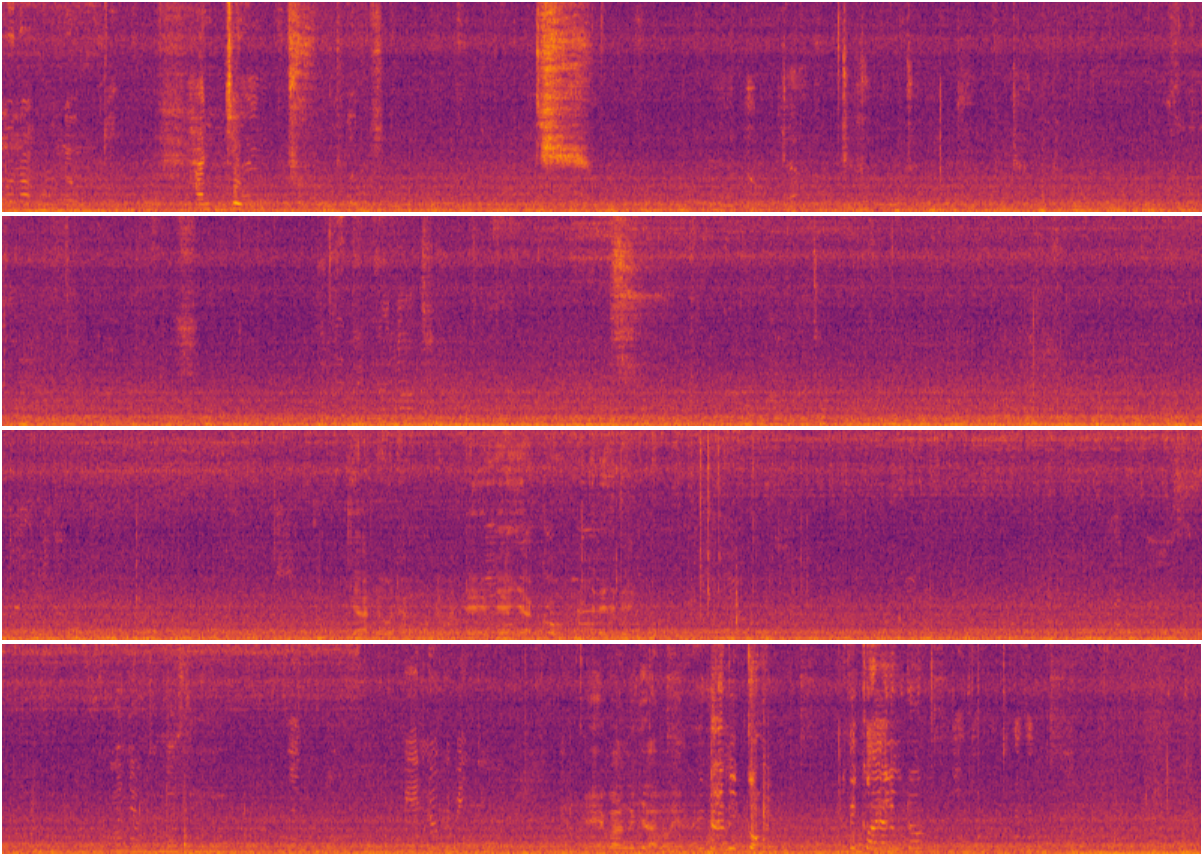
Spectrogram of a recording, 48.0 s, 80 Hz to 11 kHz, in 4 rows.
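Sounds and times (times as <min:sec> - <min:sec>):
car engine drone: 0:00.0 - 0:47.9
tyre noise on road: 0:00.0 - 0:47.9.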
